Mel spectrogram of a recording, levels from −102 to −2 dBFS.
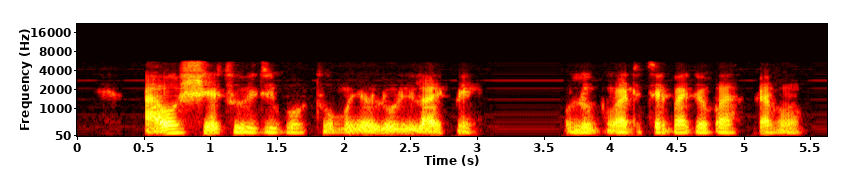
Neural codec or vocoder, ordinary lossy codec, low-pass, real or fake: vocoder, 22.05 kHz, 80 mel bands, HiFi-GAN; none; 5.4 kHz; fake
